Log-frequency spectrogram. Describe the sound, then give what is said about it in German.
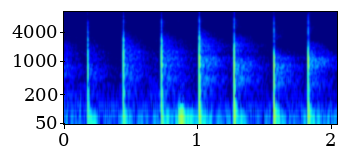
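Knocking on a transparent polypropylene carbonate plastic plate about the size of a sheet of writing paper: seven sharp, evenly spaced taps, faint and alone. “klopft der Kunststoffexperte nicht auf Holz, sondern auf eine durchsichtige Plastikplatte, etwa so groß wie ein Blatt Schreibpapier.”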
